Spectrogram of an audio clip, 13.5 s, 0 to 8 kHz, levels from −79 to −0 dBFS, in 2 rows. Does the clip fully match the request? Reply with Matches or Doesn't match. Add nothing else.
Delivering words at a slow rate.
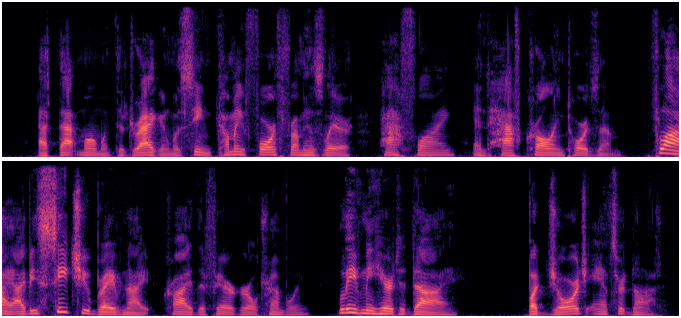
Doesn't match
